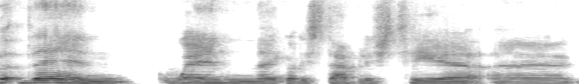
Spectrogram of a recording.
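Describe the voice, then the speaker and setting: With a Cumbrian accent, a woman speaks at a very slow pace in a very deep, low pitch, her tone dark and mellow and her pitch variation ordinary. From Carlisle, Cumbria, with years in Kent. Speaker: business owner. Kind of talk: interview.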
